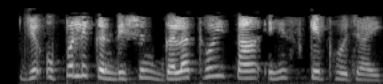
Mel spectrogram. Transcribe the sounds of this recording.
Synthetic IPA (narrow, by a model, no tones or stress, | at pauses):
d͡ʑeːʔʊpəɾlikɐ̃ɳɖɪʃənɣɐlət̪ɦuit̪ɐʋãʔɪɦɪskɪpɦod͡ʑaːiː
